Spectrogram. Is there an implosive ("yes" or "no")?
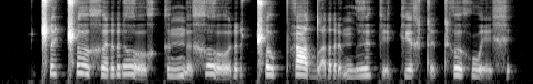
no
